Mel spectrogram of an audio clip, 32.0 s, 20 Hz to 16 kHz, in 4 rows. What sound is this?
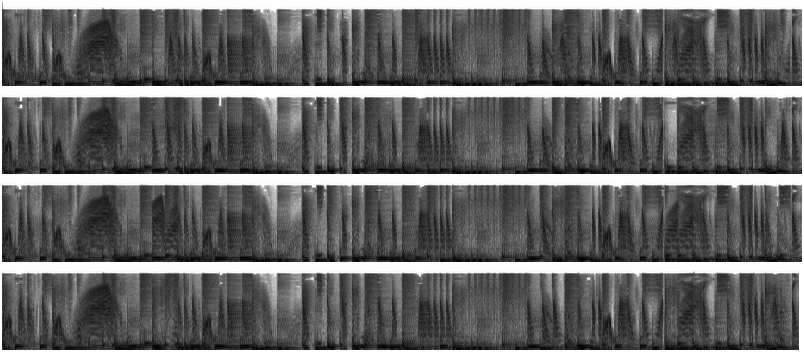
Crazy rhythm loop 120 BPM 008
First rhythmic layer made in Ableton Live.Second rhythmic layer made in Reactor 6,and then processed with glitch effect plugin .
Mixed in Cakewalk by BandLab.
broken, futuristic, glitch, sound, scratch, rhythm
